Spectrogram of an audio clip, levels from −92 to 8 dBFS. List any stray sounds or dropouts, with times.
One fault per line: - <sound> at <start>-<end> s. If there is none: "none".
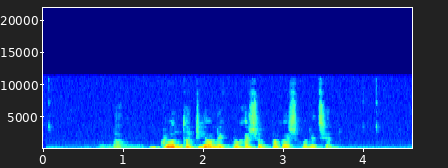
- bark at 0.9-1.1 s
